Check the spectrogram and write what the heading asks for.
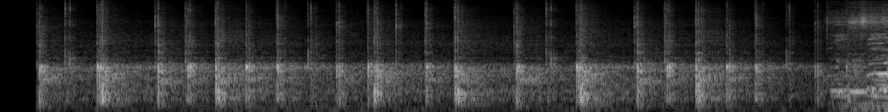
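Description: A rapid series of sharp clicks or taps, about five a second, starting a moment after a brief silence.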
